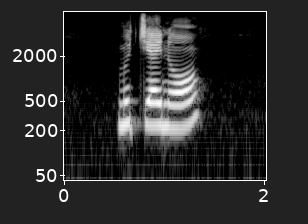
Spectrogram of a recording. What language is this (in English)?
Afrikaans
